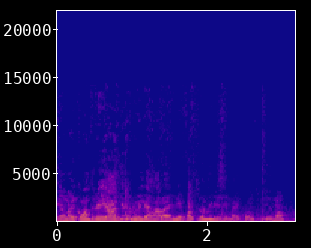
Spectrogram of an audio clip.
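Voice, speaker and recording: Noticeable background noise and audible room echo accompany a speaker with a strong Honduran accent. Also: man. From Honduras. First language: Spanish. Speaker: shoe shiner. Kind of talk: tutorial with casual personal talk.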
